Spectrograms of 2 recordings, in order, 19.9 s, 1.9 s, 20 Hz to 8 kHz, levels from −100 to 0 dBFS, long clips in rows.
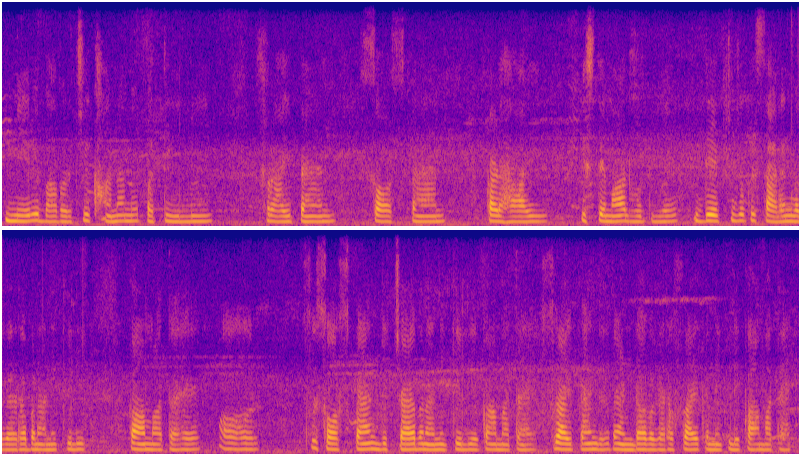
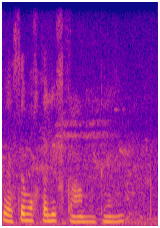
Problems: none marked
